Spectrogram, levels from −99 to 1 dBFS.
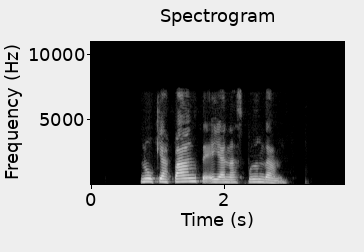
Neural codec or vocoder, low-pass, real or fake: codec, 16 kHz, 4.8 kbps, FACodec; 7.2 kHz; fake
